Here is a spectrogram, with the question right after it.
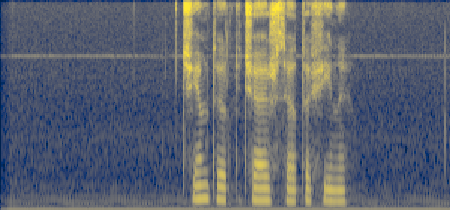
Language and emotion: Russian, sad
